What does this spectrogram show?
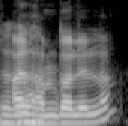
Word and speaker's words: Alhamdulillah: I think when you're in Dubai, other than Islam, you hear the words Alhamdulillah. Am I saying it right? Yeah. Alhamdulillah.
